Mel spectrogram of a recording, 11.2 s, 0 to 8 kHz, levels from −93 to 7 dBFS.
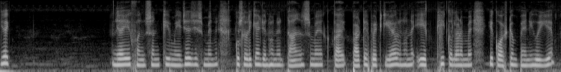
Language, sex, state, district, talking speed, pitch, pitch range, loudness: Hindi, female, Bihar, Sitamarhi, 150 wpm, 205 Hz, 195-215 Hz, -27 LUFS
